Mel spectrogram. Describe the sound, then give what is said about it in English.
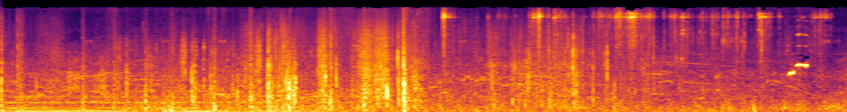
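Running footsteps of a person dashing forward at night outside a tented desert encampment, a faint, quick series of soft footfalls over a low background rumble. “runs forward to retrieve the weapon”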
